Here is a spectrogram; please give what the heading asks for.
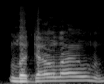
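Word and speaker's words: Lodolo: Um, is that Lodalo? Is that Lollo? Lollo. Okay. Wasn't sure. I hadn't heard that name pronounced.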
